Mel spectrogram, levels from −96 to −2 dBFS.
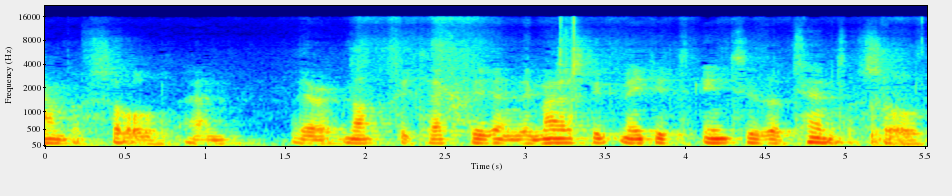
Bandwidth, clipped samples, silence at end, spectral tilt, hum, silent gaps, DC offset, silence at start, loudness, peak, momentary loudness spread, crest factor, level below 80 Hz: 16 kHz; under 0.1%; 0 s; -7 dB/octave; none; none; under 0.1%; 0 s; -24 LUFS; -8 dBFS; 8 LU; 14 dB; -46 dBFS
